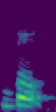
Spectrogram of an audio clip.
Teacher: यह जो है साउंड इसके अंदर आप लोग नोट करें कैसे टंग जो है पहले हाई बैक पोजीशन पर होती है यानी हाई और फिर बैक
